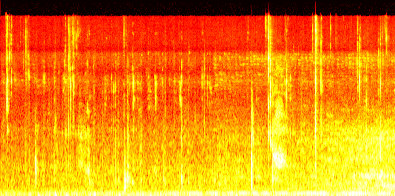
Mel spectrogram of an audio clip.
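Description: A person chewing soft pumpkin with her mouth close to the microphone: irregular wet smacks and lip clicks. A short vocal glide comes a little after five seconds in.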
